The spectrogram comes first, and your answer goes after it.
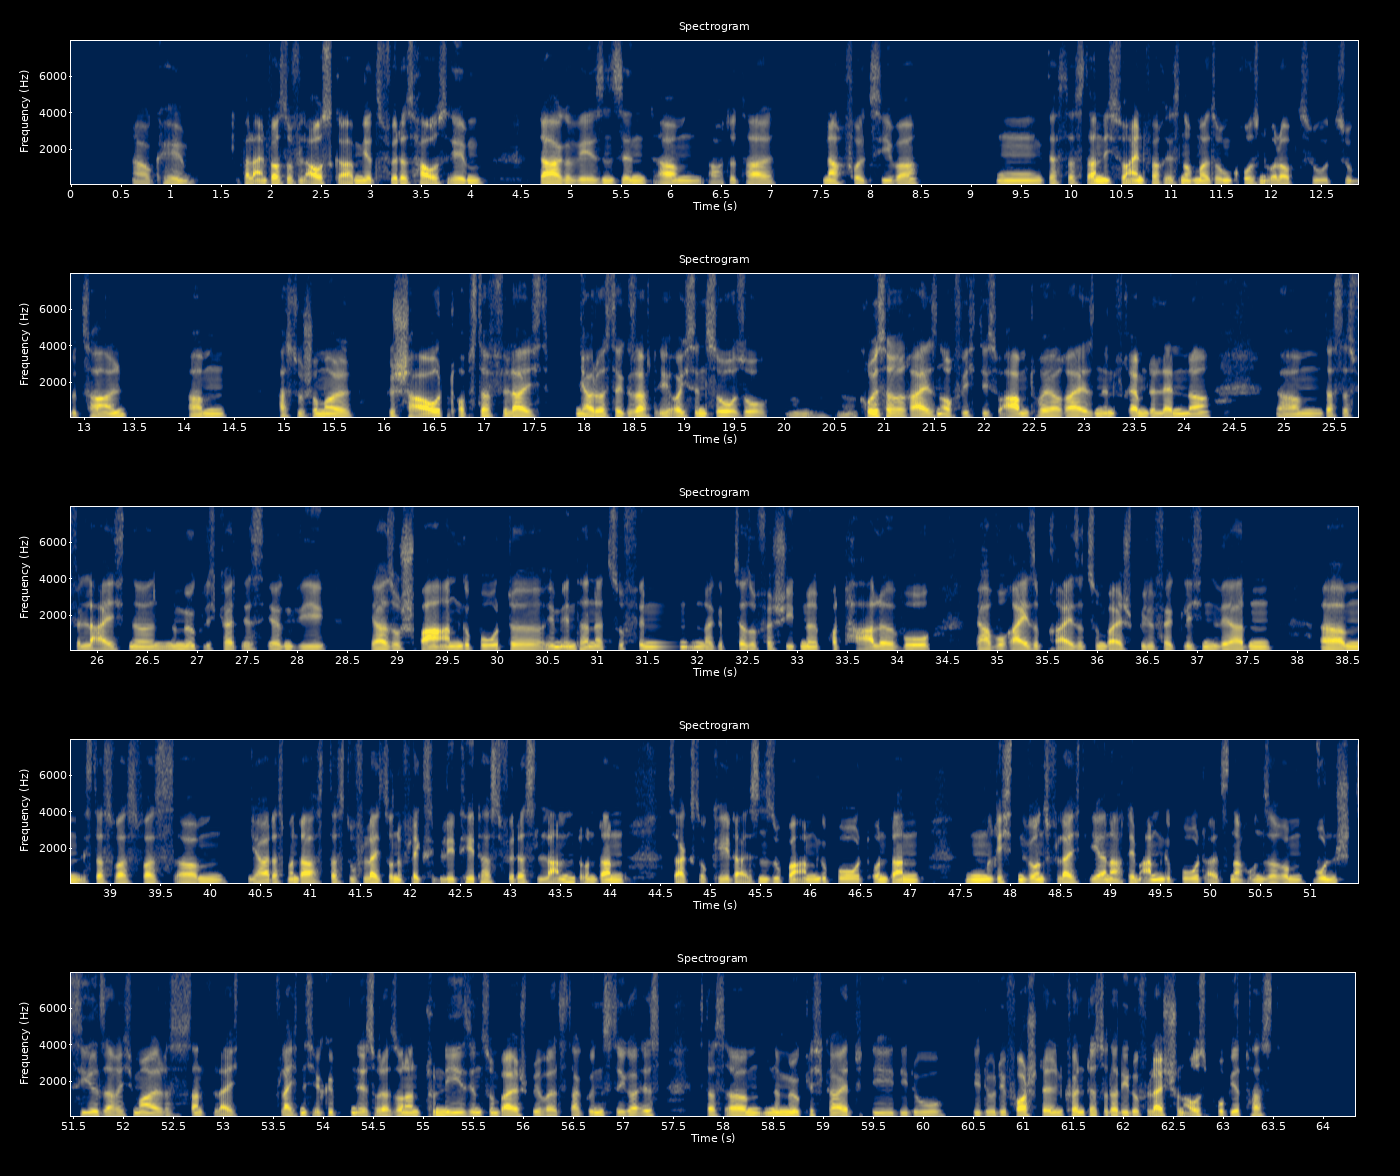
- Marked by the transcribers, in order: none
- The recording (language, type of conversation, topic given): German, advice, Wie plane ich eine Reise, wenn mein Budget sehr knapp ist?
